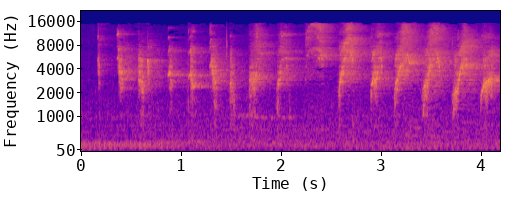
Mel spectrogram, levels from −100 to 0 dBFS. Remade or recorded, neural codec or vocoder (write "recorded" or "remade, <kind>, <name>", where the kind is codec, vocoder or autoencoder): recorded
